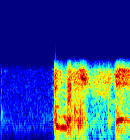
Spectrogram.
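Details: Demonstration of a cough from a woman who is still unwell, recorded on a mobile phone: cough.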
